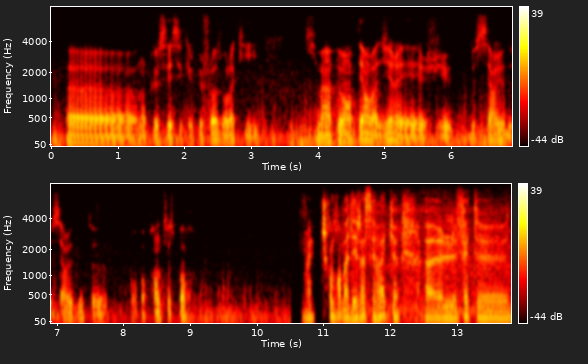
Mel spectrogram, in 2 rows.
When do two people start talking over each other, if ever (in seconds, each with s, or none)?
none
